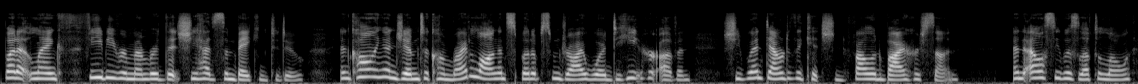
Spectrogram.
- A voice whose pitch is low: No, very high, 250 Hz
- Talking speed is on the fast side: Yes, fast, 255 wpm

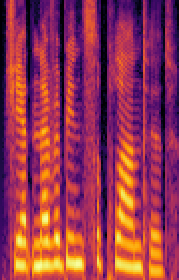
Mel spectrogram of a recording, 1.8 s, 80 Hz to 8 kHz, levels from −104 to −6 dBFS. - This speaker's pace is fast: No, average, 170 wpm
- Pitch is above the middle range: Yes, high, 230 Hz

